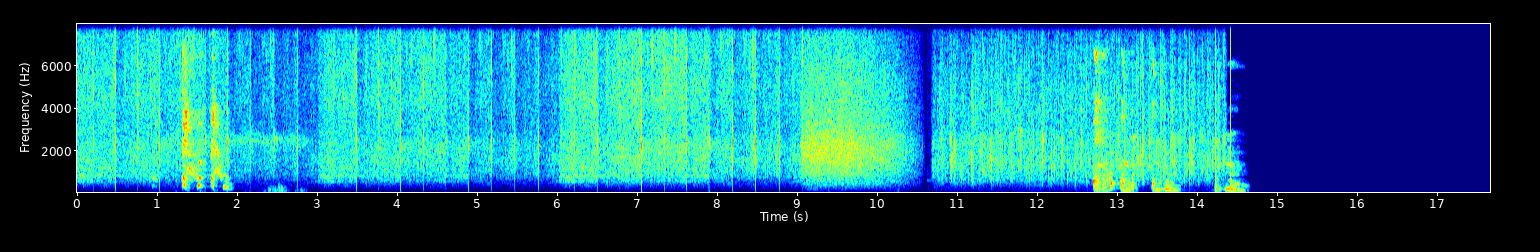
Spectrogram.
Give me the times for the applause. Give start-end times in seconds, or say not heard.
0.0-14.4.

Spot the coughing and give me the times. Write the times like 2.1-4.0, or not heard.
0.9-2.9, 12.7-14.7.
